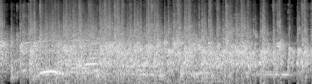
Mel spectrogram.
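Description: Steady, dense applause from a crowd for the winner of a cricket club's Players Award, a loud continuous patter of many hands clapping with faint voices mixed underneath.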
